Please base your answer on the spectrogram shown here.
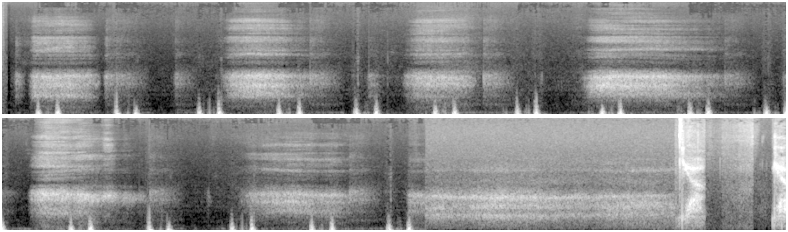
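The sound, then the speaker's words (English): A steady human heartbeat, low paired lub-dub thumps repeating evenly for about eighteen seconds, with soft breathy whispering sounds over them, then quiet breathing and a brief rustle at the end. “My heart, it's beating very steadily now. Can you hear it?”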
